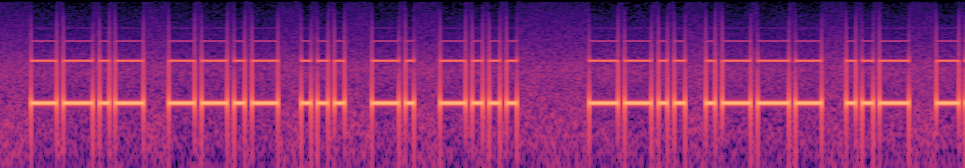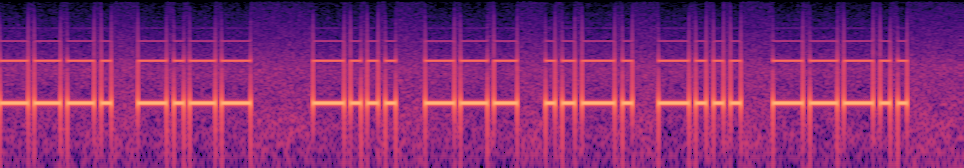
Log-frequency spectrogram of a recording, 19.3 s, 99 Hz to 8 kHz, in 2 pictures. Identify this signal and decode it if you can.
Morse code, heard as a keyed tone, hand-sent with a straight key, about 14 wpm, 540 Hz. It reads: QQSNB ZJU9Y BOFB8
